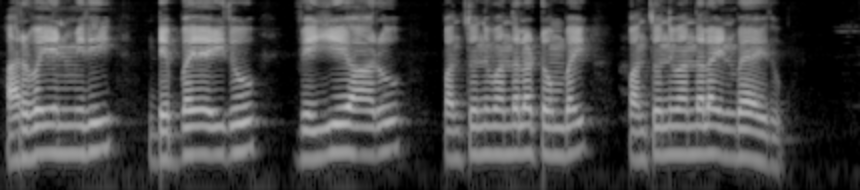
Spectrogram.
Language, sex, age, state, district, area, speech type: Telugu, male, 18-30, Telangana, Medak, rural, spontaneous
